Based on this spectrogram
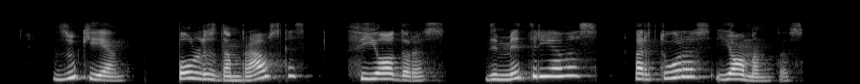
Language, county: Lithuanian, Vilnius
